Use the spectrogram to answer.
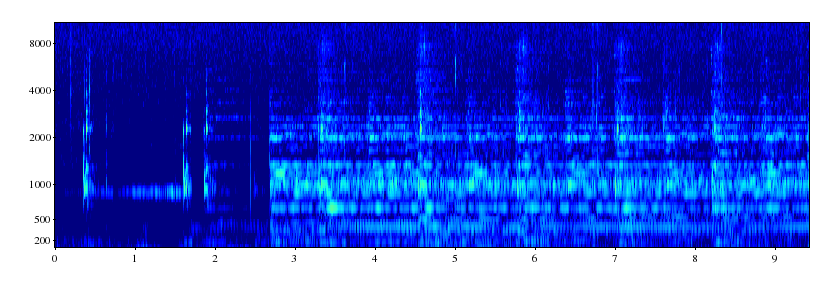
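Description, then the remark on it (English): A song from a movie soundtrack with a steady, continuous clock-like ticking running through it, sustained tonal notes building after a sparse opening and the regular ticks staying clear and prominent throughout, with no voices. “There's a song where it just continuously ticks.”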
